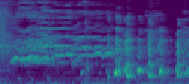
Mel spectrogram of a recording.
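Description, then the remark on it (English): A rubber shouting chicken toy lets out a long, strained, rising screech followed by a series of choppy, wheezing squawks as it is squeezed, loud. “This will teach you. The shouting chicken!”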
